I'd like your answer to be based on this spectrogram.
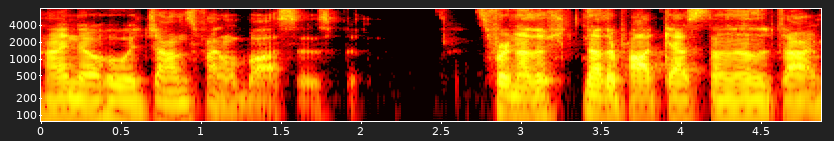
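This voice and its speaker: Very deep and low in pitch, a man speaks at a fairly quick pace with a bright, sharp tone, big swings in loudness and ordinary pitch variation. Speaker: sports podcast co-host. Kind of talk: casual chat. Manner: loud, boisterous; talkative, outgoing.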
